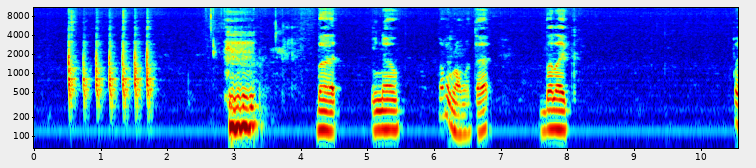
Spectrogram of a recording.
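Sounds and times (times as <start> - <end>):
knocking on wood: 0.5 - 1.9
low humming or voiced sound: 2.9 - 3.4
speech: 2.9 - 3.5, 4.2 - 6.9, 7.6 - 8.2.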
